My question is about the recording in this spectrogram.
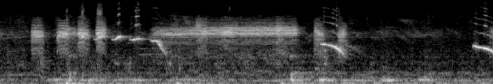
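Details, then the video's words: Common iora, locally sirtu, used to lure young birds: squeaky chips and falling whistles around a long harsh buzzing rasp, then a sharp downslurred whistle and brief quiet. "Audio Suara Burung Cipoh/Sirtu/Sirdung cocok buat pancingan bakalan"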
